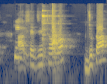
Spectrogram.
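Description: A small bowl clinking against a large stainless-steel plate as it is set down and stacked on it. There are a few sharp clinks, the loudest about a second in.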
